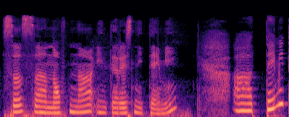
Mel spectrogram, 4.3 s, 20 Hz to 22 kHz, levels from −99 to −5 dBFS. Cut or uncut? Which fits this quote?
cut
